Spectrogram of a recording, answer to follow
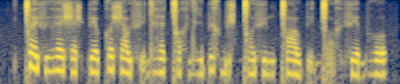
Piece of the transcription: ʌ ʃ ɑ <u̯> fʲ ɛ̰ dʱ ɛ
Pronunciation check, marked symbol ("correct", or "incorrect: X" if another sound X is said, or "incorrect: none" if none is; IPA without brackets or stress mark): correct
